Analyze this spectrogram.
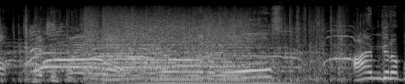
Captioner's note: crowd cheering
